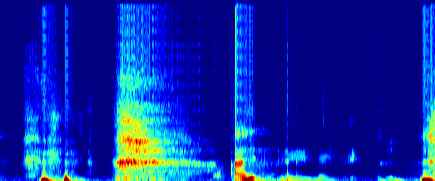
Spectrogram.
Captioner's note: laughs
